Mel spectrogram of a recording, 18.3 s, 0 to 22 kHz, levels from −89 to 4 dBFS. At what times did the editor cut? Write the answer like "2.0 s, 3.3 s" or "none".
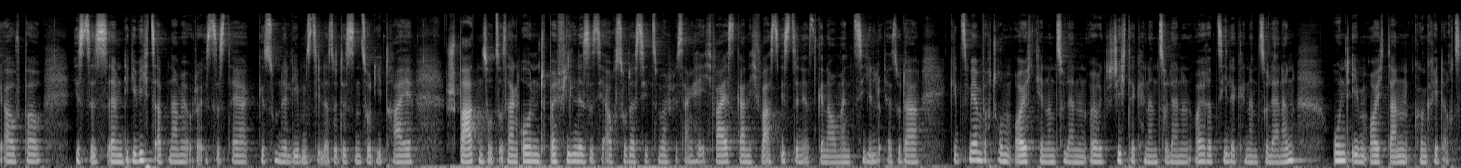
6.5 s, 11.1 s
